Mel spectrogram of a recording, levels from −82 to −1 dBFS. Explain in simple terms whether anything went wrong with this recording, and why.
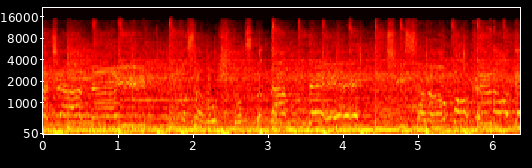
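Nothing went wrong with this audio, because it has no sign of any technical problem.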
